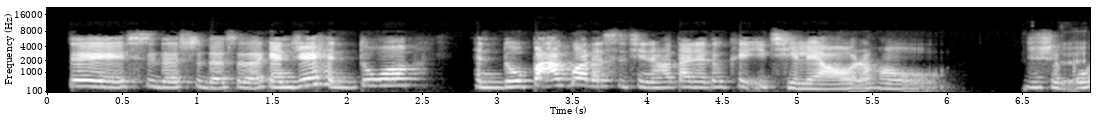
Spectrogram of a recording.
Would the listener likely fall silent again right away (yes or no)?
yes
